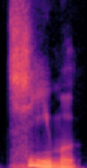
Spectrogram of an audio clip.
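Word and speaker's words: チーム: uh but uh in original Japanese we can pronounce t. So actually uh we change this to uh like that chimu uh but uh well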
